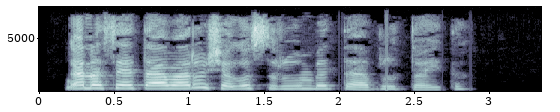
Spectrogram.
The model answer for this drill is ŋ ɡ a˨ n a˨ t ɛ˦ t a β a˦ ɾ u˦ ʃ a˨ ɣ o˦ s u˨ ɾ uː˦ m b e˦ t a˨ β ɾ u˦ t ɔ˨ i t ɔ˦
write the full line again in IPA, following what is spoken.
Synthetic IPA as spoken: ŋ ɡ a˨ n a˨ s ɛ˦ t a β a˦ ɾ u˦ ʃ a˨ ɣ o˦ s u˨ ɾ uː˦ m b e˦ t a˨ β ɾ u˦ t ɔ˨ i t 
